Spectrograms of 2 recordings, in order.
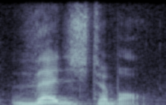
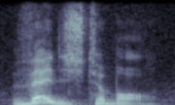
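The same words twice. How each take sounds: Both takes have the same delivery.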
